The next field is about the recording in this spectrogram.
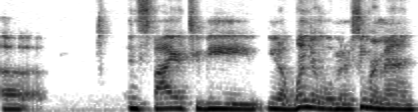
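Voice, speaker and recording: A man's fairly high voice, somewhat breathy, at a fairly slow pace with fairly even intonation. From Miami, Florida (Cuban and Puerto Rican family). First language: Spanish. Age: 50s. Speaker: school administrator. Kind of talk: public comment at a board meeting. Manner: halting, with many fillers.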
